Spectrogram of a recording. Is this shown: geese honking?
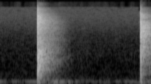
no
